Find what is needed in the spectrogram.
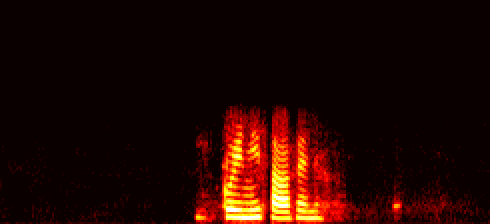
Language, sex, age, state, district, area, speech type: Dogri, female, 18-30, Jammu and Kashmir, Reasi, rural, conversation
